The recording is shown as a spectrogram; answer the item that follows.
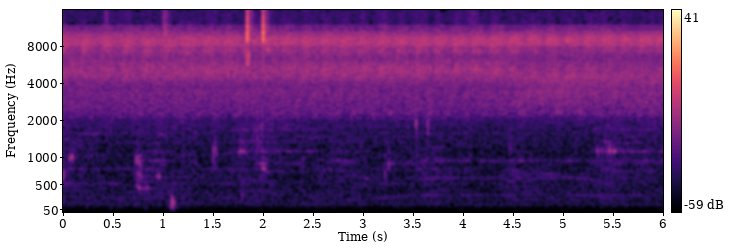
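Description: A steady, high-pitched chorus of summer cicadas. A soft thump comes about a second in.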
